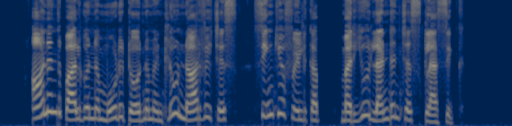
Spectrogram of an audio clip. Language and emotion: Telugu, neutral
